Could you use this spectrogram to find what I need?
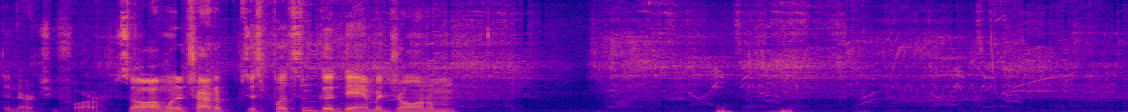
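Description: Electronic battle sound effects clash and thud.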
